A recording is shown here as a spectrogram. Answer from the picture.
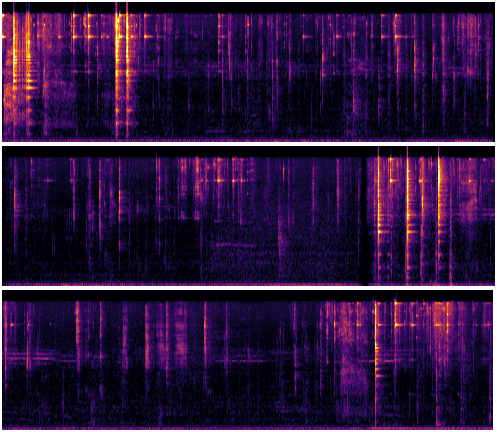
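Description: Close-up eating sounds: a man chewing and smacking mouthfuls of spicy whole fish eaten by hand, with scattered wet clicks. Clusters of sharper clicks and clinks come from his heavy metal bracelets and rings now and then.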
